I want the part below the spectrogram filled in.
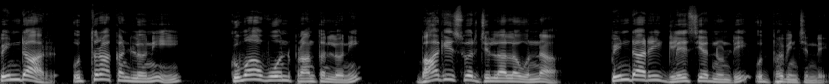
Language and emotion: Telugu, neutral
